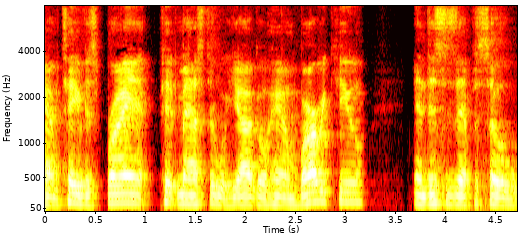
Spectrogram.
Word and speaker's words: Yago Ham: A lot of people have trouble pronouncing it, but it is Yago Ham Barbecue.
